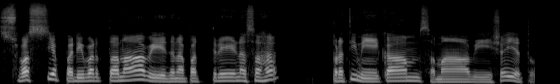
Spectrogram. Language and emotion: Sanskrit, neutral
